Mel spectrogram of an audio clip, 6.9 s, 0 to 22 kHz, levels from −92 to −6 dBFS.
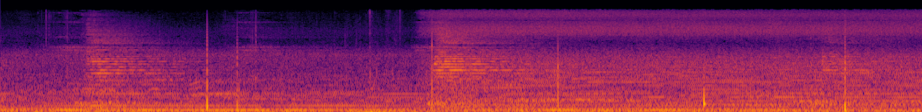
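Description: An everyday sound recording with loud pops. Two come in quick succession between 1.55 and 1.80 s. Single pops follow at 3.24, 4.18, 5.28 and 6.33 s. Each peaks around 20 dB above the sound, which carries on underneath. The likely cause is a voltage pulse from static, a switch or a driver glitch.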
